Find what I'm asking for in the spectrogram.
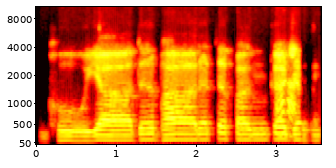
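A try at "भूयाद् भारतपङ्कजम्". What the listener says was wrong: Bhuyad, not to say full, it is half. Bhuyad bha.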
